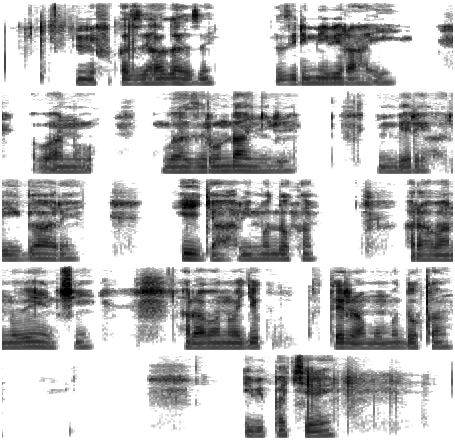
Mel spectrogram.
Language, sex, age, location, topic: Kinyarwanda, male, 50+, Musanze, agriculture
